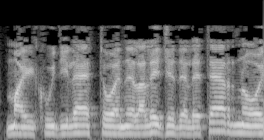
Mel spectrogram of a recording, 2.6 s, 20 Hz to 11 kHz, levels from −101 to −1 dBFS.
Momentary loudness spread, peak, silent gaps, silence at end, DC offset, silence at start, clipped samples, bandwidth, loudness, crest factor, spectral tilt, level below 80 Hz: 4 LU; -6 dBFS; none; 0 s; under 0.1%; 0.05 s; under 0.1%; 6.6 kHz; -20 LUFS; 14 dB; -5.5 dB/octave; -58 dBFS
